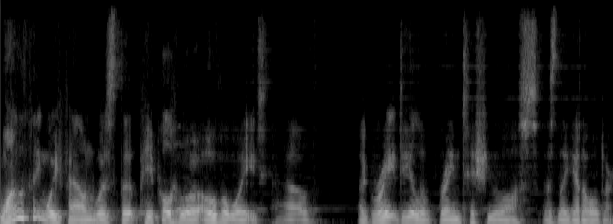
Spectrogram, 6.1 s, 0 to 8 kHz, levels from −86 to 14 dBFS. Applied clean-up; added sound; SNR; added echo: neural mask model DeepFilterNet 3.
